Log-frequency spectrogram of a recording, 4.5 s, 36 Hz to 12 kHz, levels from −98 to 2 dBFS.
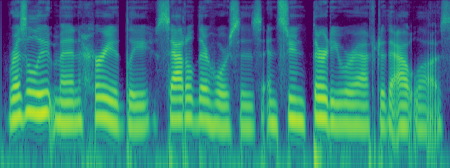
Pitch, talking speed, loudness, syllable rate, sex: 180 Hz, 175 wpm, -17 LUFS, 5.6 syllables/s, female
